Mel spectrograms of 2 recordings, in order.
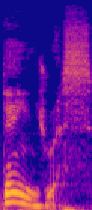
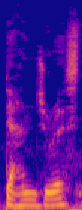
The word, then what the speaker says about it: dangerous: Since the area was so dangerous. این کلمه هم تلفظش dangerous نیست. Dangerous.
